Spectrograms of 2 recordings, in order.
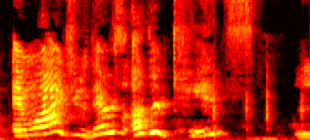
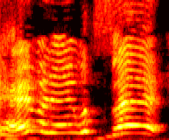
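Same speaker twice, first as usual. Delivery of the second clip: higher, louder imitation of a friend; mock friendly greeting; 6 semitones higher, 4 dB louder than usual. Friend runs up to the teller before school, mock friendly greeting.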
